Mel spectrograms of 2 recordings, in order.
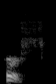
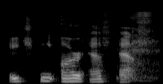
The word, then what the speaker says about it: Herff: So I promise you, I am not mispronouncing Herb. It is Herf, Herff.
